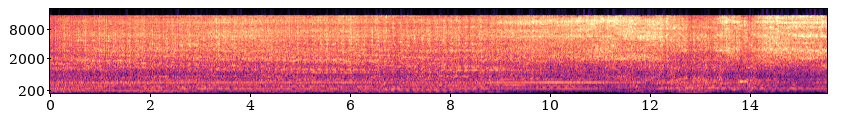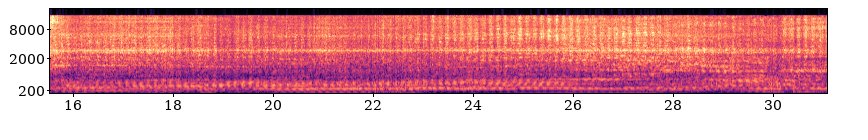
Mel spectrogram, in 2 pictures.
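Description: Festool Carvex jigsaw sawing through a ski blank along its steel edge, cutting the ski's outline free of the surrounding laminate: a steady motor whine with the noise of the blade cutting.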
